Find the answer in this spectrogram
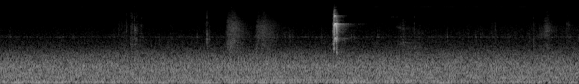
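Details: Single sharp, high, very brief call from a little female downy woodpecker checking her nest box before going in to sleep, set against a constant low hiss and rumble.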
